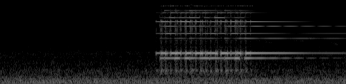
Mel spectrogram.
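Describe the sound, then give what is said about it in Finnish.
A single, fairly loud burst of an old-style telephone bell, a phone ringing on a Sunday after a doctoral dissertation defense: a rapid metallic trill lasting about a second before fading out against a quiet background. “Väitöstilaisuuden jälkeen sunnuntaina puhelimeni soi.”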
